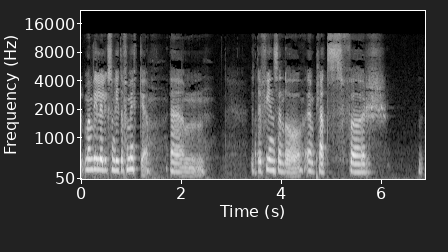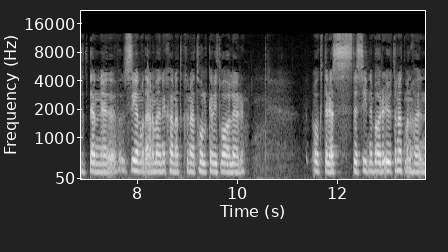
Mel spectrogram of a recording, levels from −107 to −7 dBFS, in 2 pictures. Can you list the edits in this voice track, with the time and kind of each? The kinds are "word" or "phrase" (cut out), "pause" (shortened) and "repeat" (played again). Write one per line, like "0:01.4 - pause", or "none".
0:03.5 - phrase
